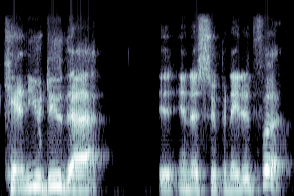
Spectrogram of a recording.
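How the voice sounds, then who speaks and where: A man coaches an informal group call in a slightly high voice at a moderate pace. He teaches emphatically, posing questions and answering them himself, and often checks in with "right?".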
